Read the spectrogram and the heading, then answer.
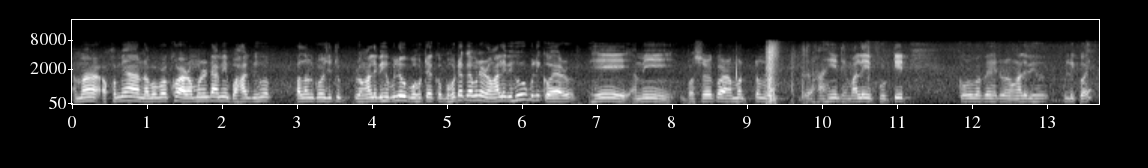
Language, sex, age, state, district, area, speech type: Assamese, male, 18-30, Assam, Tinsukia, urban, spontaneous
